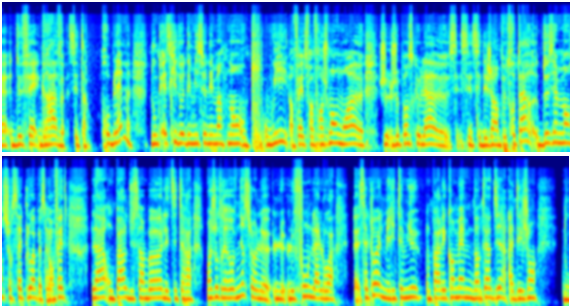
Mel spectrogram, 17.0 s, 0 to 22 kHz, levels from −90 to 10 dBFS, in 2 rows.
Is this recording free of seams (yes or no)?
yes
